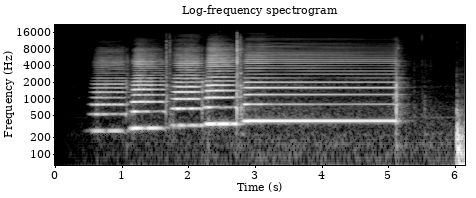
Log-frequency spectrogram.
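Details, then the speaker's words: Accordion playing a few rising notes, then holding one long note that sounds weird because a reed is jammed (blocked); the reed is to be freed. "this sound sound familiar to you well that's the sound of a jammed Reed"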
